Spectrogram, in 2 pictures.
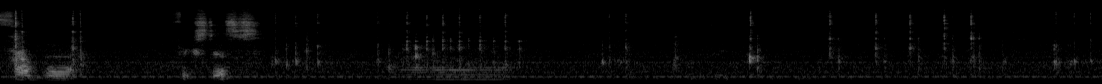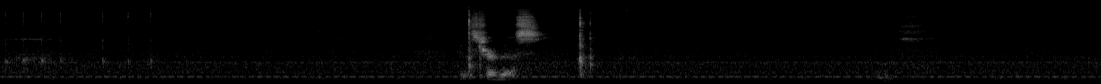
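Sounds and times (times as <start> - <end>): faint steady hum: 0.0 - 22.0
keyboard key clicks: 16.8 - 17.0.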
